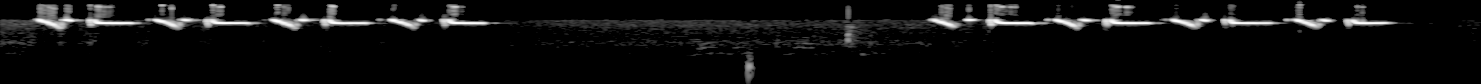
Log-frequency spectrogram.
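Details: Cinereous tit, master recording used to train songbirds: two phrases of about six sharp, high downslurred whistles each, separated by a quiet gap holding a single soft click.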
